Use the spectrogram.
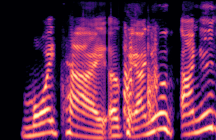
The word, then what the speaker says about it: Muay Thai: and Hannah, please help me with the Muay Thai. Muay Thai, okay.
